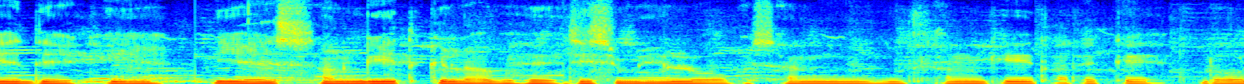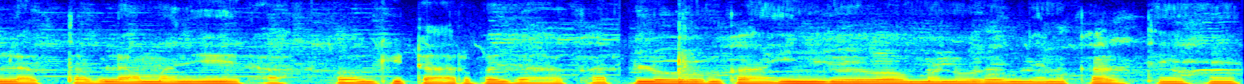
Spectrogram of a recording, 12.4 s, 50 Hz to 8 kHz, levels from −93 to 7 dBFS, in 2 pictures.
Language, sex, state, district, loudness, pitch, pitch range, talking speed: Bundeli, male, Uttar Pradesh, Jalaun, -16 LUFS, 155 Hz, 155-165 Hz, 115 wpm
